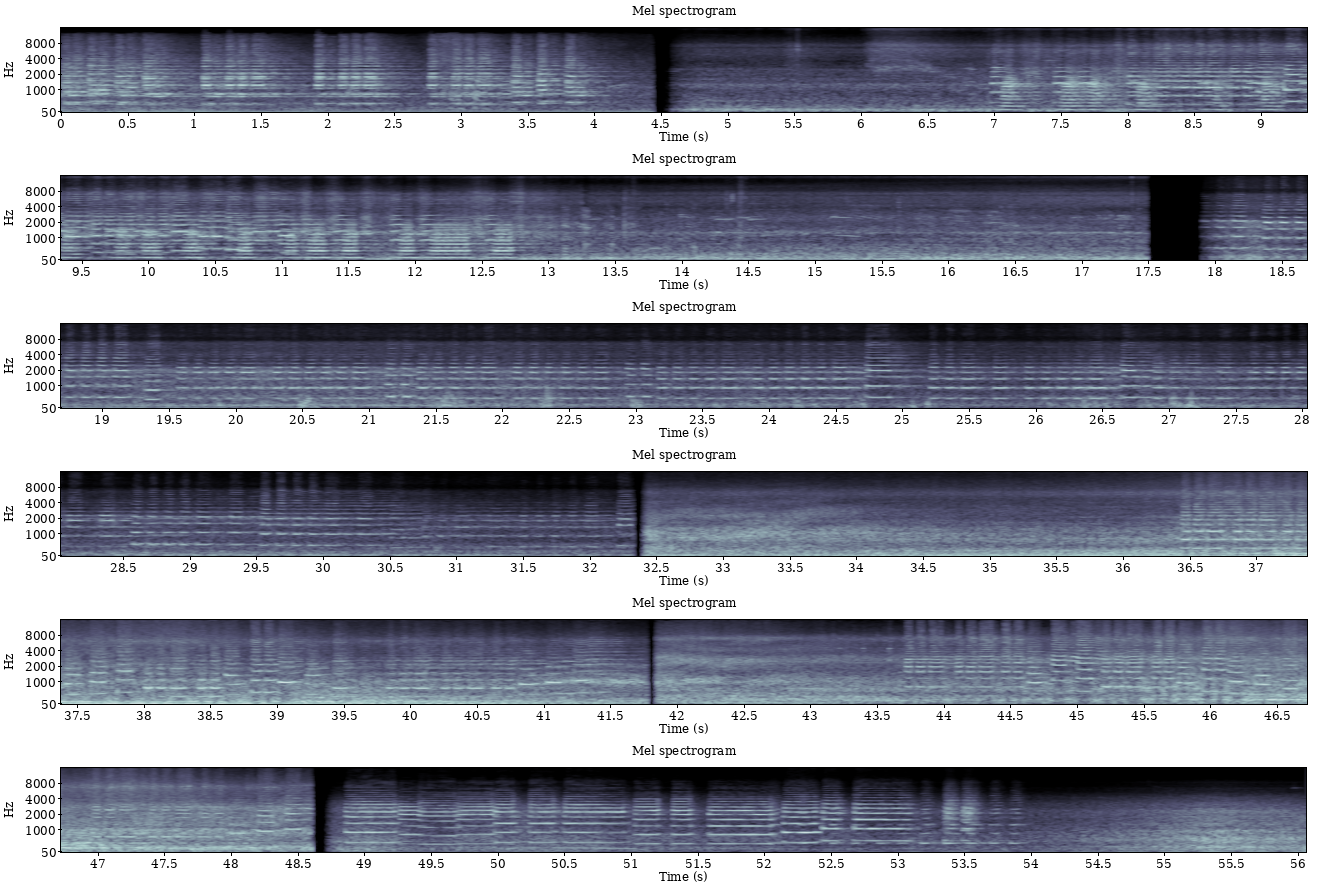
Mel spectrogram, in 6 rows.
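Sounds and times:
lorry diesel engine rumbling: 0.0s - 56.0s
lorry musical horns playing tunes: 7.0s - 13.1s, 17.9s - 32.3s, 36.4s - 41.8s, 43.7s - 54.0s.

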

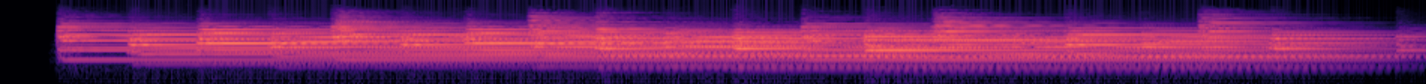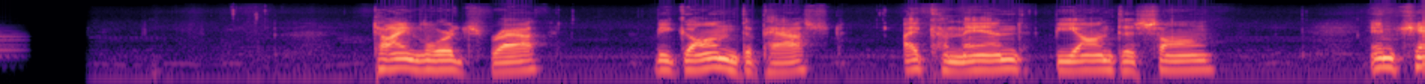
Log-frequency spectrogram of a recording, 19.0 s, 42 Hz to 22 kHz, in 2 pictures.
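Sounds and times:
bell-like chimes: 0.4s - 9.7s.

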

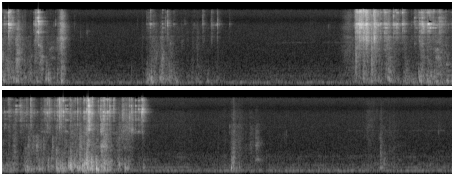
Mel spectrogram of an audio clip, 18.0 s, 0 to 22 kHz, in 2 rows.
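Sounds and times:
dogs scuffling: 7.0s - 11.9s
dogs play growling: 7.8s - 11.8s.

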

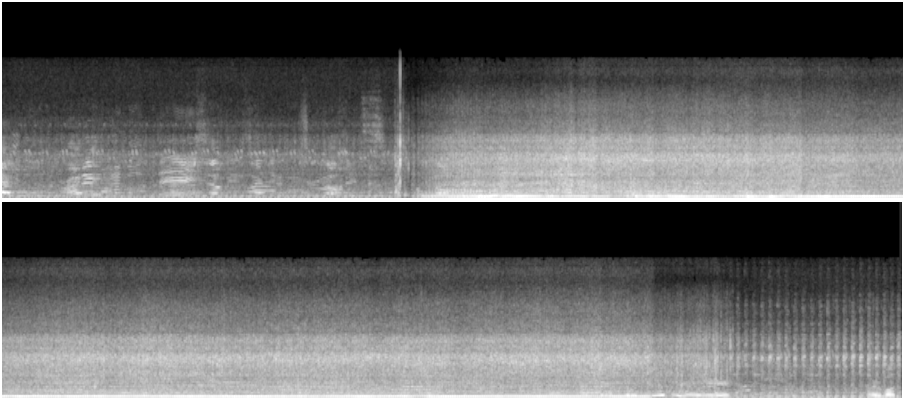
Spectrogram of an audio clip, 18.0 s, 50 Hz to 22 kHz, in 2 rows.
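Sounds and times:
atv engine at high revs: 3.9s - 18.0s
wheels churning through mud: 3.9s - 18.0s.

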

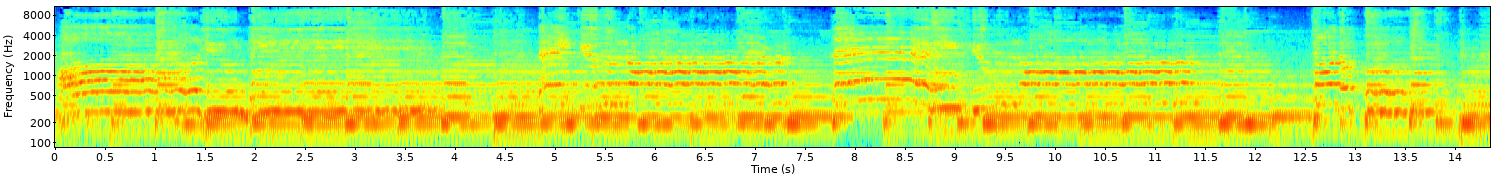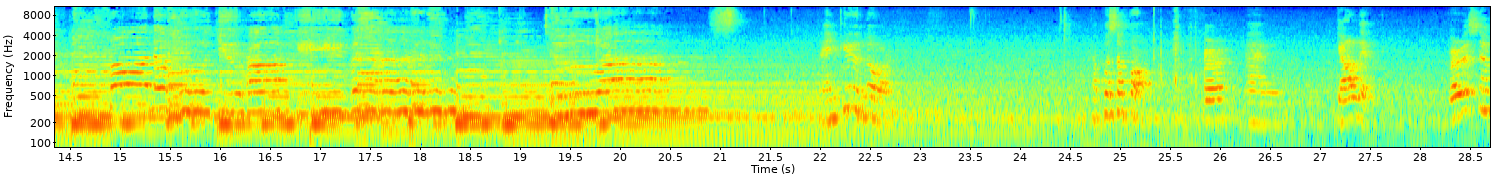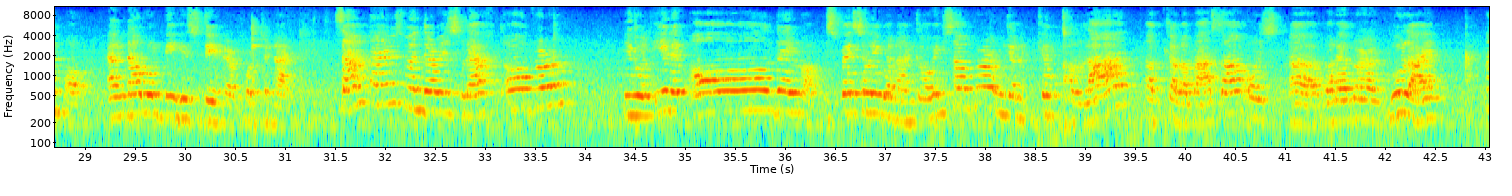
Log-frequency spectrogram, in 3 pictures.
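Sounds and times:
woman singing: 0.0s - 11.9s, 12.6s - 14.0s, 14.8s - 21.3s, 34.9s - 36.0s
acoustic guitar strumming: 0.0s - 24.7s.

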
